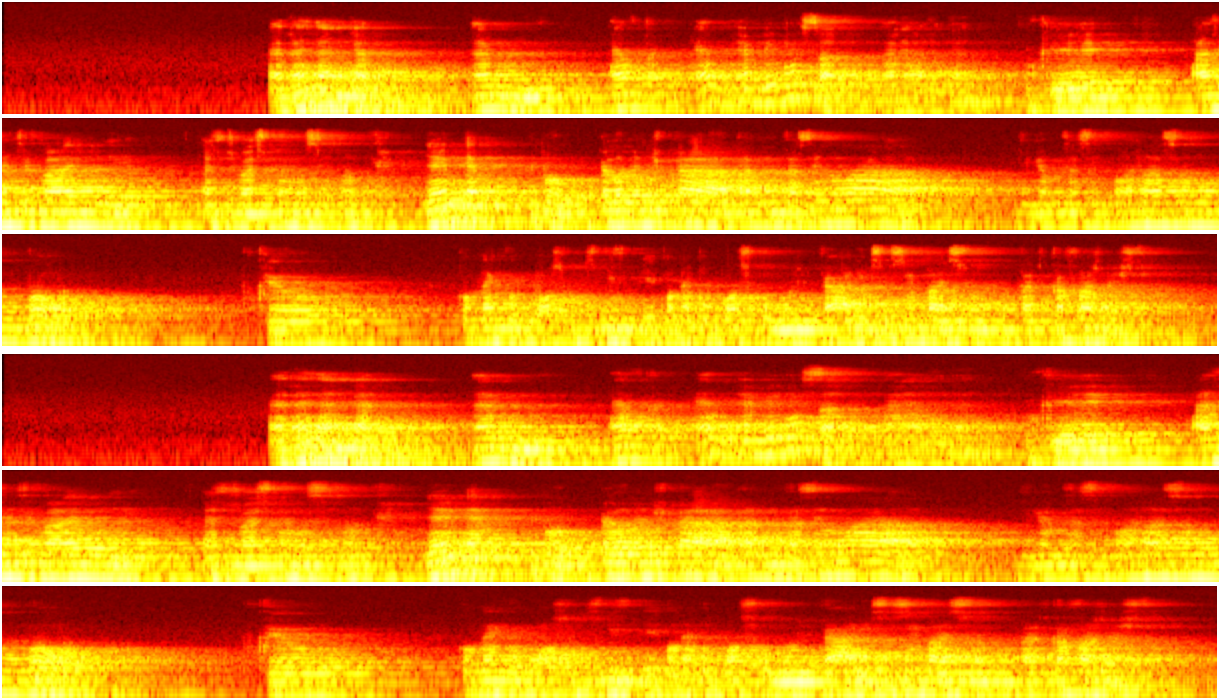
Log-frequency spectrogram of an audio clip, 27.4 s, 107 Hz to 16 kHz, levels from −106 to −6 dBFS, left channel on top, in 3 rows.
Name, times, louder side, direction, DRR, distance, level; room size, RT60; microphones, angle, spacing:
voice 1, 2.0-2.8 3.5-4.1 4.5-7.4 7.7-8.3 8.9-10.1 10.6-12.0 12.3-12.8 13.1-16.0 16.7-18.7 20.2-20.8 21.7-26.7, equal, 60° left, -1 dB, 4.1 m, -22 dB
25.5 x 24.0 x 8.7 m, 2.9 s
head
